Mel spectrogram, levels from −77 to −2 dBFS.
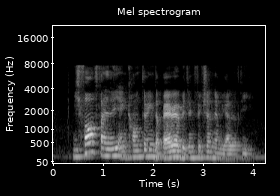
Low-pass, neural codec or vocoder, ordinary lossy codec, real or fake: none; none; none; real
